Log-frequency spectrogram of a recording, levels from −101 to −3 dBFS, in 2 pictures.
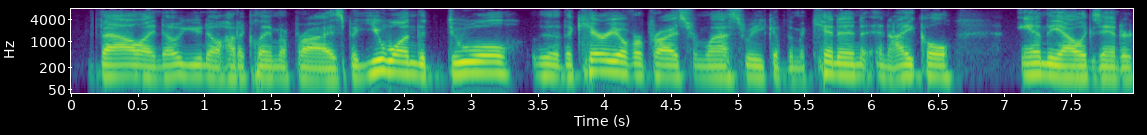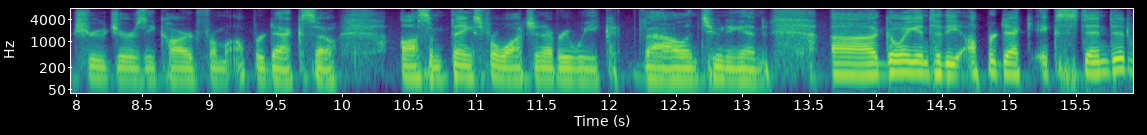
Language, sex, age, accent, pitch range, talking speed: English, male, 30-49, American, 110-140 Hz, 205 wpm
